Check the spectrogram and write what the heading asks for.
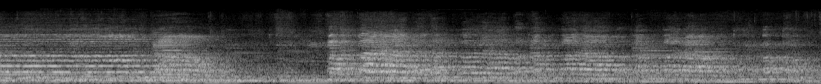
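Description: Male vocal ensemble singing in harmony under a conductor: held chords over a low bass line, with the chord changing about a second and a half in and again just past three seconds.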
